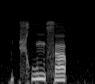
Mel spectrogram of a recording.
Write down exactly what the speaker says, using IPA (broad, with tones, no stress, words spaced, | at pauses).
t͡ɕʰu˥˩nsa˦˥p̚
